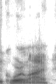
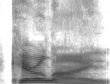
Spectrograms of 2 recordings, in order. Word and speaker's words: Caroline: ass basement, and Caroline, I have to make sure I say her name right because I always want to say Coraline. Caroline, she had let him out and he was chasing her through the house.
